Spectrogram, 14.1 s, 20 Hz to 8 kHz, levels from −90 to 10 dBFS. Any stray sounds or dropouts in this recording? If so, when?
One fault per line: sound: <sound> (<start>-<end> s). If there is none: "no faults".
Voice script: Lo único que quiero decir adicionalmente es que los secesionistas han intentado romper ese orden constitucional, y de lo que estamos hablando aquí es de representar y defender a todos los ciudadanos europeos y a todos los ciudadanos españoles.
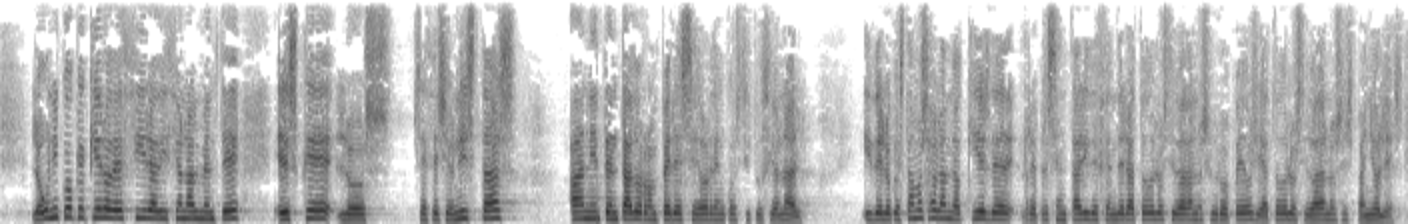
no faults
